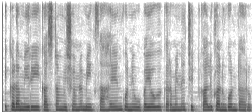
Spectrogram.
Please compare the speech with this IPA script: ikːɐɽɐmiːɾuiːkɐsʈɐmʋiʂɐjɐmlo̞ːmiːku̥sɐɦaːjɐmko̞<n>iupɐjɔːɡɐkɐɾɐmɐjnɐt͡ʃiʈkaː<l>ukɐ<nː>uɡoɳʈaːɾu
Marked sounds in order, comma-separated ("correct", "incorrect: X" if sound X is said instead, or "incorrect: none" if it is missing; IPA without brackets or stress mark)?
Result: incorrect: nː, correct, incorrect: n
